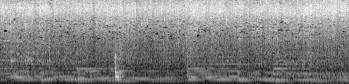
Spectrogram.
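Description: Potato cubes and liver in a thick chilli and coconut-milk sauce sizzling steadily in a wok as a slotted spatula stirs them, with one sharper knock of the spatula about two seconds in.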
